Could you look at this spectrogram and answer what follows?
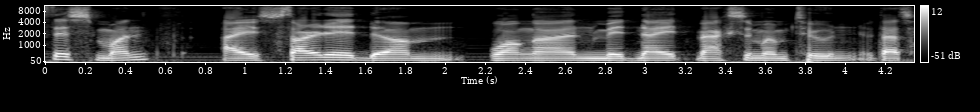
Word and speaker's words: Wangan Midnight Maximum Tune: like also just this month I started um wangan midnight maximum tune that's how you pronounce it um it's a racing game at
